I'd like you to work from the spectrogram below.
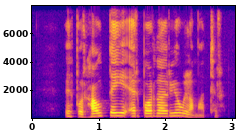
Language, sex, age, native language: Icelandic, female, 60-69, Icelandic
